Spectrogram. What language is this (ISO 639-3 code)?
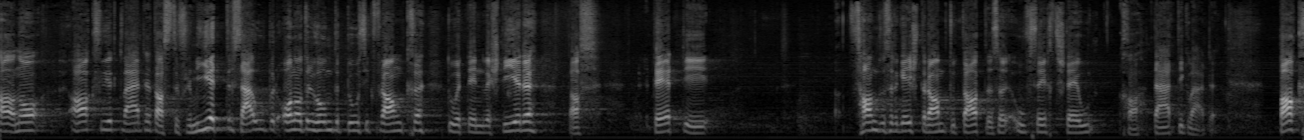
gsw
